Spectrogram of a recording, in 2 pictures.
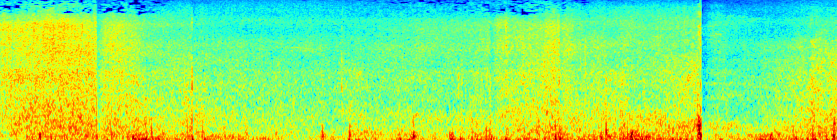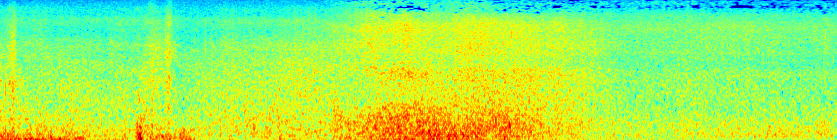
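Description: Surf washing in and out over a sandy beach in shallow water, with wind buffeting the microphone in a heavy low rumble. A single sharp click about seven seconds in.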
